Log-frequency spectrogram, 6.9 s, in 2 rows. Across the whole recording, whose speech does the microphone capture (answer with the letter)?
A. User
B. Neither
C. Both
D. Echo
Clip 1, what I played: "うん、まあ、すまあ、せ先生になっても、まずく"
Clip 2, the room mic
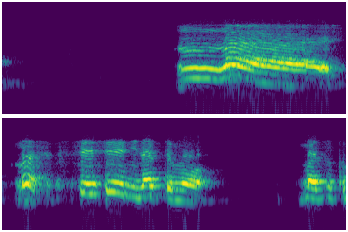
D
